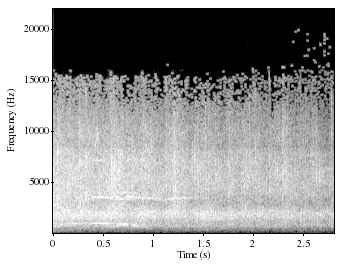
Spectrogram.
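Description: An audience applauds a woman for telling a story, in a steady, dense burst of applause that holds at an even level for about three seconds, with no voices over it.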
